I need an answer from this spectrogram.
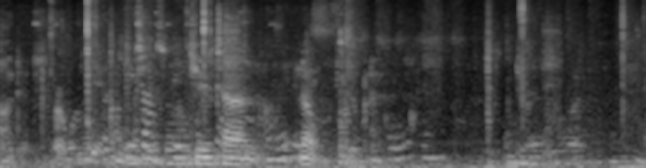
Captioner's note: students murmur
